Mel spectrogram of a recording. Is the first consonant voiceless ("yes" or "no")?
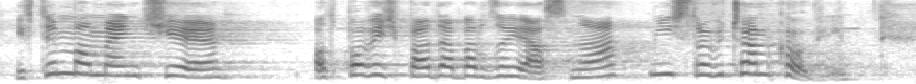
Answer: yes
